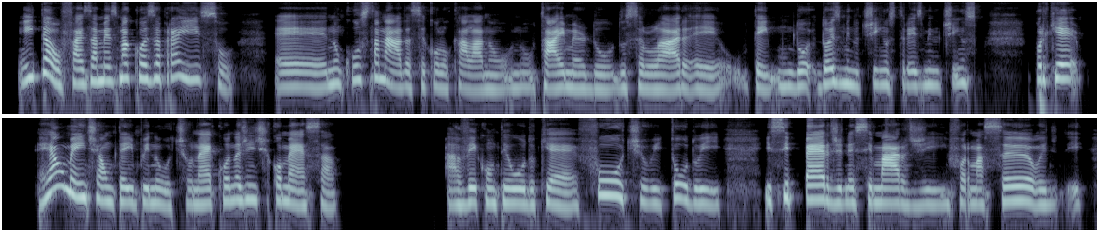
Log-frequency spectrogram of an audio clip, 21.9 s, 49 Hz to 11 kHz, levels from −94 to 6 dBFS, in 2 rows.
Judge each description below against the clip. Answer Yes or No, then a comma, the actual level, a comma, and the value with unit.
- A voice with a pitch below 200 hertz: Yes, high, 190 Hz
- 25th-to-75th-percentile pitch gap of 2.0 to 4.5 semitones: Yes, average, 4.0 semitones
